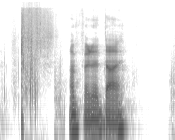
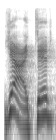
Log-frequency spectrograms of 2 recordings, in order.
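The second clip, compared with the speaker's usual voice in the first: high, lively affirmation; emphatic; 7 semitones higher, 3 dB louder than usual. Pretend. Streamer playfully confirming the same thing, high and emphatic. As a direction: pitch it up, proudly emphatic. Repeats own answer, two ways.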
